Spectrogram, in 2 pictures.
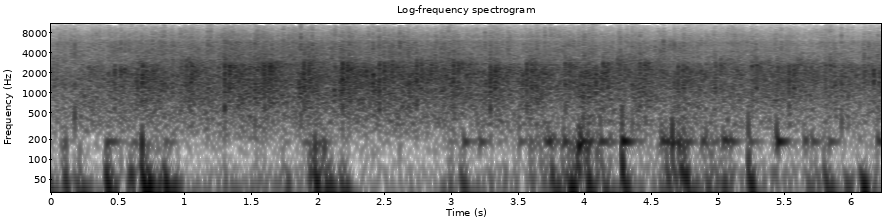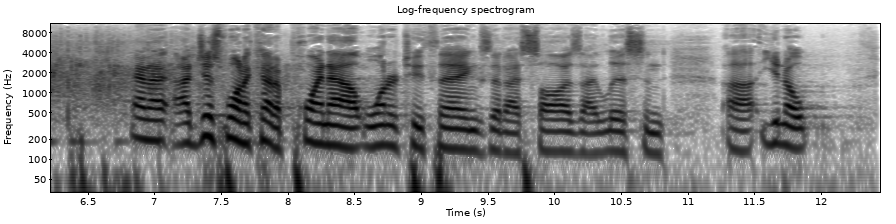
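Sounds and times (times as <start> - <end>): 
congregation applause in a church: 0.0 - 8.3
speech: 6.9 - 12.0.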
